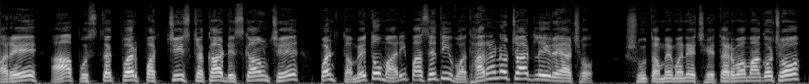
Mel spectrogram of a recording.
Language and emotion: Gujarati, angry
